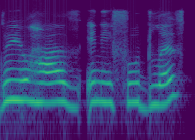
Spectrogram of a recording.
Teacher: this is a yes or no question. So this is why we say it's a rising intonation.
